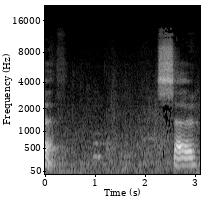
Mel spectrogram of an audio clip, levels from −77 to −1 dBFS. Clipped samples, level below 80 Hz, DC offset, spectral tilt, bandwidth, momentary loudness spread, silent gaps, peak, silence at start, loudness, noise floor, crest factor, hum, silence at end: under 0.1%; -48 dBFS; under 0.1%; -3 dB/octave; 14.5 kHz; 25 LU; none; -4 dBFS; 0 s; -18 LUFS; -40 dBFS; 18 dB; none; 0 s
